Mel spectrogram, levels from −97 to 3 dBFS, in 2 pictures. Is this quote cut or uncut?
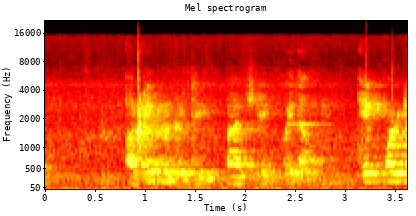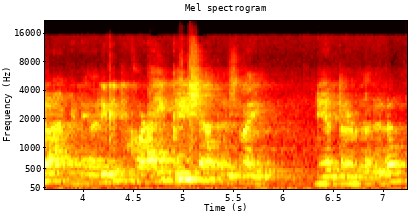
cut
